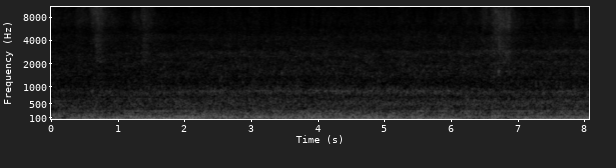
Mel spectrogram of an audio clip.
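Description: Steady low background rumble, with a few brief soft hisses.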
